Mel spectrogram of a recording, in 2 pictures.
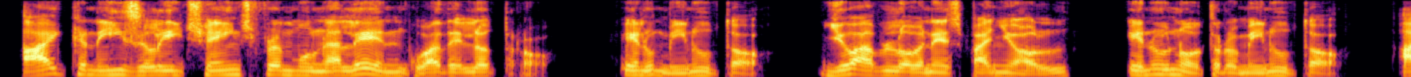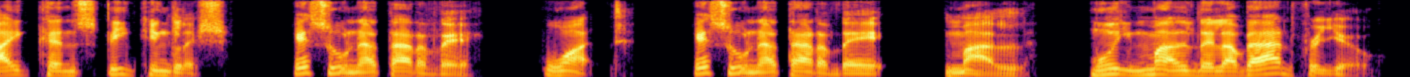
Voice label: spanish, dectalk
